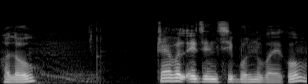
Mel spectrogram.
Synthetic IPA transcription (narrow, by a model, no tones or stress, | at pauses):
hʌlo | ʈrabʱʌlʔed͡zensibolnubʱʌeko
